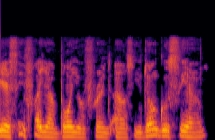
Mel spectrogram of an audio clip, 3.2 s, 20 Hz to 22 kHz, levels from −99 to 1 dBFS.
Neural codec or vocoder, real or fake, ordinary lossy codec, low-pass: vocoder, 44.1 kHz, 128 mel bands every 512 samples, BigVGAN v2; fake; none; 7.2 kHz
